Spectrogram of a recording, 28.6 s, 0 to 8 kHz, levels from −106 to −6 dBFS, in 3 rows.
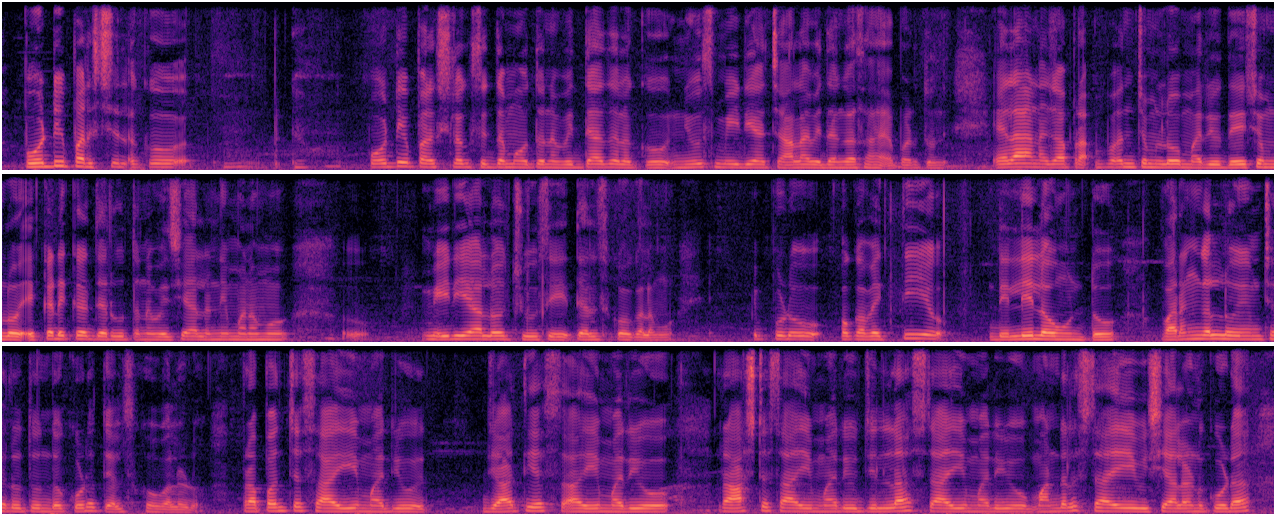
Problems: constant background noise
